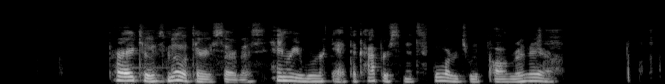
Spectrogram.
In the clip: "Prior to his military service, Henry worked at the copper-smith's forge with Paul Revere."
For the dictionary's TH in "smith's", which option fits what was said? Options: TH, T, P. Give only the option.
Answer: T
